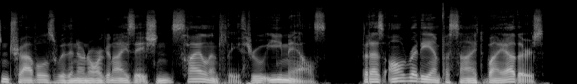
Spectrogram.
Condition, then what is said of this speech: No condition.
